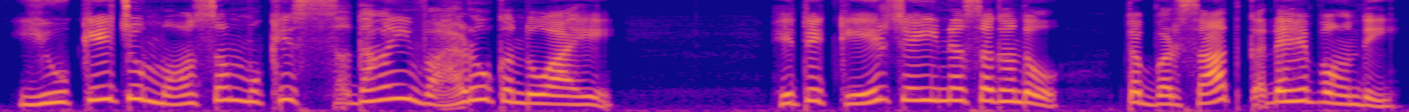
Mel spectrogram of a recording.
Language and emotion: Sindhi, surprised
